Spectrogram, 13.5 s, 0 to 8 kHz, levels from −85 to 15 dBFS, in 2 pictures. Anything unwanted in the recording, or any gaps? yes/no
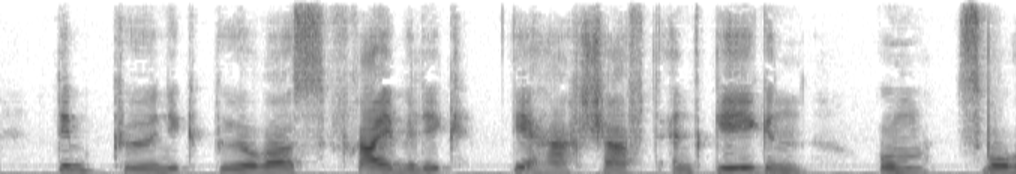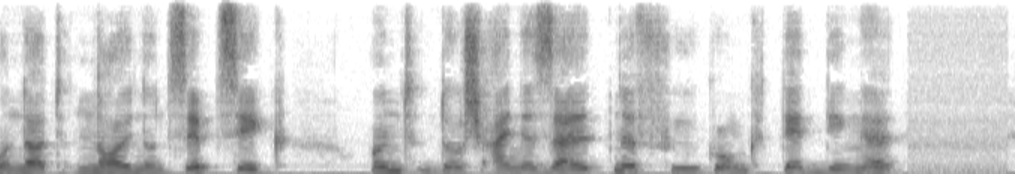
no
